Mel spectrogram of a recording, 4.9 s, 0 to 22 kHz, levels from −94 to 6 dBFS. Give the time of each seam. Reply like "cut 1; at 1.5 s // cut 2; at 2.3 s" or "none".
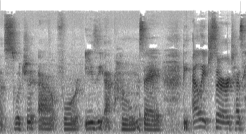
cut 1; at 2.8 s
